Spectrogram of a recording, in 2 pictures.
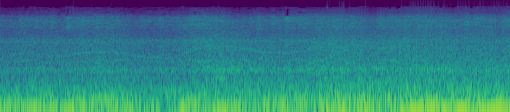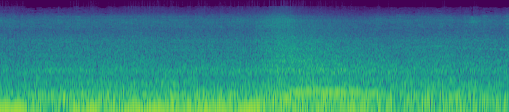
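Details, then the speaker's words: Old white truck started after an oil and filter change: loud, uneven low rumble with a stumbling beat under revving, truck shaking but good oil pressure. Still misfiring; spark plugs to be pulled and cleaned next. Engine misfire. "well it's still missing i can hit a truck shaking a little bit it does got really good oil pressure"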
